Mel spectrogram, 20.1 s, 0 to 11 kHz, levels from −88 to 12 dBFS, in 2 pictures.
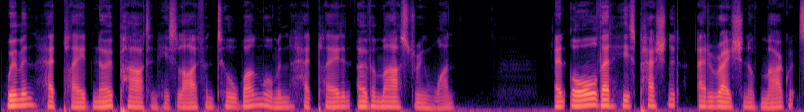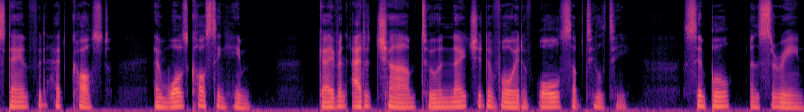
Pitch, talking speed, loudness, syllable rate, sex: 105 Hz, 135 wpm, -23 LUFS, 4.5 syllables/s, male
